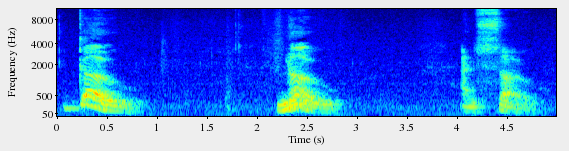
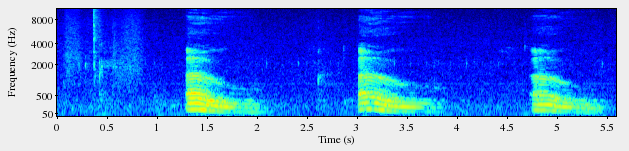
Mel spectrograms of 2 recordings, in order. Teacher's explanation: of two vowel sounds that are pronounced within the same syllable the o sound is a combination of uh and the uh or ooh sound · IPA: əʊ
